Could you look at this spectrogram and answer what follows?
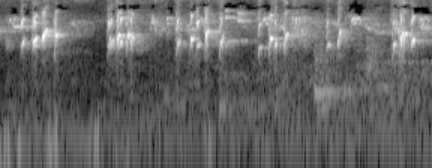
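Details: European goldfinches singing as a group to stir silent birds into song: repeated bursts of high, jangling chirps roughly every half second, lively and continuous, with a faint lower whistle.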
